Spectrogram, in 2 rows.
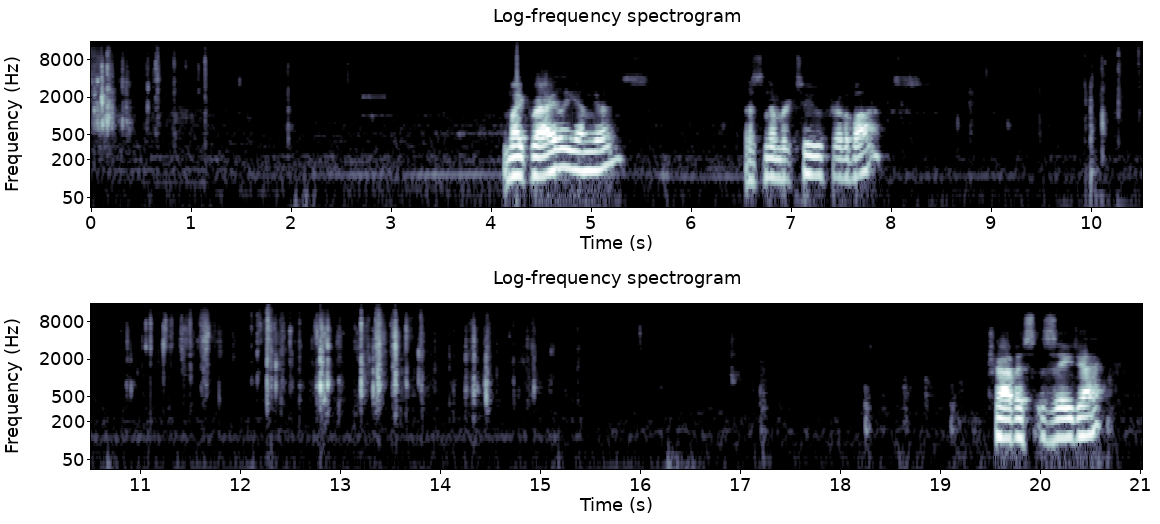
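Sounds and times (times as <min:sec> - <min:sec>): foil wrapper crinkling and tearing: 0:00.0 - 0:01.2, 0:08.8 - 0:16.3.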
